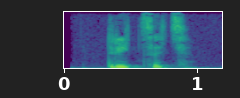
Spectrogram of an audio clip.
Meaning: thirty (30)
- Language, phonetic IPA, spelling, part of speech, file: Russian, [ˈtrʲit͡s(ː)ɨtʲ], тридцать, numeral, Ru-тридцать.ogg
